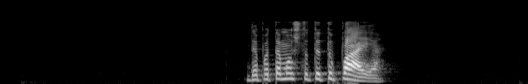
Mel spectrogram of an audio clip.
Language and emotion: Russian, angry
